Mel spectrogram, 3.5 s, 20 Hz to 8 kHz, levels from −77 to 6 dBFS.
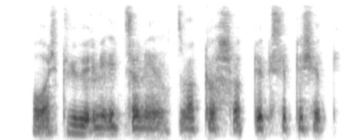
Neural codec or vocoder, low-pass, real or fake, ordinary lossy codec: autoencoder, 22.05 kHz, a latent of 192 numbers a frame, VITS, trained on one speaker; 7.2 kHz; fake; MP3, 32 kbps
